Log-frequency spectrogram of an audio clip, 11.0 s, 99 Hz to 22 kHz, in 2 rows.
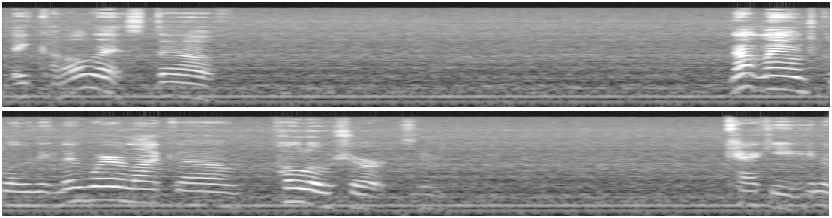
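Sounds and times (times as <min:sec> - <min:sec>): person speaking: 0:00.0 - 0:01.6, 0:04.8 - 0:08.6, 0:10.4 - 0:11.0
low background hum: 0:00.0 - 0:11.0.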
